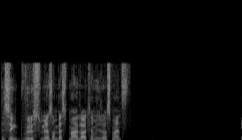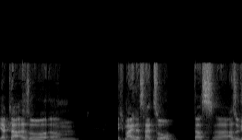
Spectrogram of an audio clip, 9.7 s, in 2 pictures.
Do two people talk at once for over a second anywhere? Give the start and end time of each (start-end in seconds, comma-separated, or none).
none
